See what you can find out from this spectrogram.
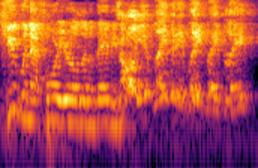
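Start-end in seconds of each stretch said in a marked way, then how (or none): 1.6-3.3 high, fast mock tantrum fading off; cussing toddler. Preacher mimicking a toddler cussing at his mama. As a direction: spit it out like a little kid cursing.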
